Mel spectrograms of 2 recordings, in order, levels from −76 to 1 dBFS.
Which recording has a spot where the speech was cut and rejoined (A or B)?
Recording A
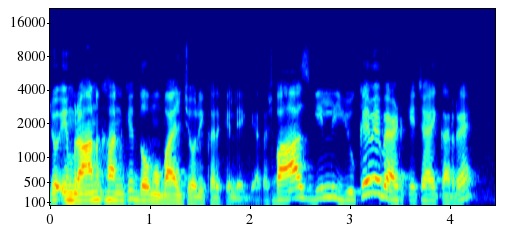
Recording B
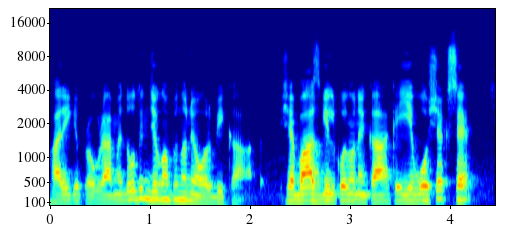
A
